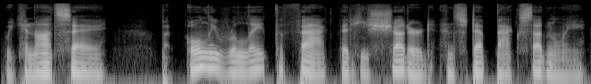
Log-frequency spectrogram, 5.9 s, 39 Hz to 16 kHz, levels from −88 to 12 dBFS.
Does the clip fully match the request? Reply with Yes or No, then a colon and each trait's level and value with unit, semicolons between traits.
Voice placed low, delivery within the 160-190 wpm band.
No: very low, 90 Hz; average, 150 wpm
